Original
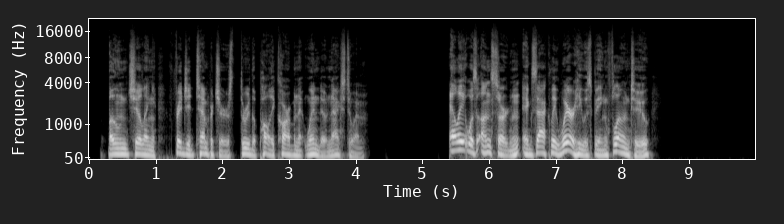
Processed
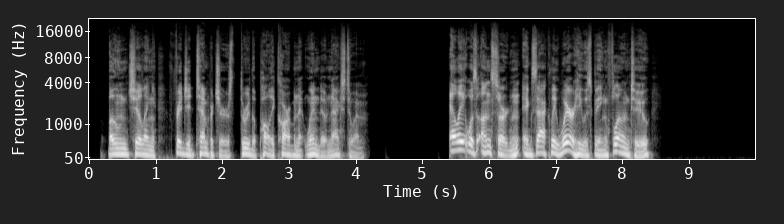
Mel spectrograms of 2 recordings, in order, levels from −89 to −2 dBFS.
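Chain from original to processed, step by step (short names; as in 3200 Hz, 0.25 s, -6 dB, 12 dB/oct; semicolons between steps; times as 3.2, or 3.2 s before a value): high shelf 7800 Hz +5 dB; gain +6.5 dB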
